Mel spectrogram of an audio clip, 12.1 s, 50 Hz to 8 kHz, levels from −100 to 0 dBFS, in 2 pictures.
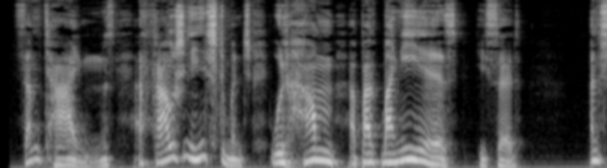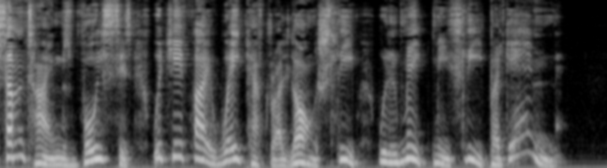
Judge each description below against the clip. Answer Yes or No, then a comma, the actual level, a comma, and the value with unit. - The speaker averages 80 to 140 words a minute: Yes, slow, 135 wpm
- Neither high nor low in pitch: Yes, medium, 150 Hz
